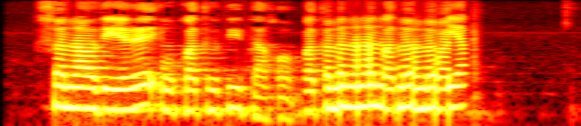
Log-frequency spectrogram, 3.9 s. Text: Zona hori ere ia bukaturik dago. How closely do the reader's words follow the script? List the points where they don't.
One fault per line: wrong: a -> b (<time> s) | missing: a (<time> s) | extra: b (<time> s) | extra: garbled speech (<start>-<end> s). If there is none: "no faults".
missing: ia (0.9 s)
extra: garbled speech (2.0-3.1 s)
